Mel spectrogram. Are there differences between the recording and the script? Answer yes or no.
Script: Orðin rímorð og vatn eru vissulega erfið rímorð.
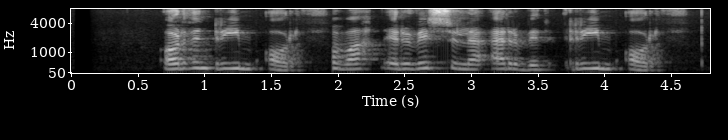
no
